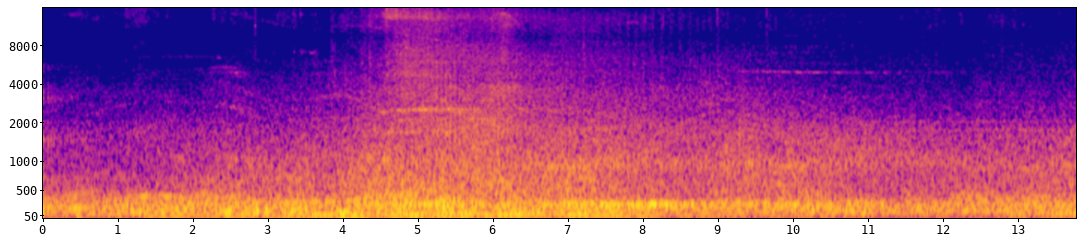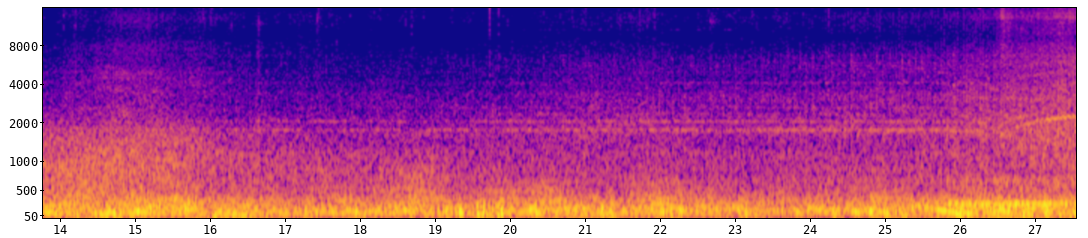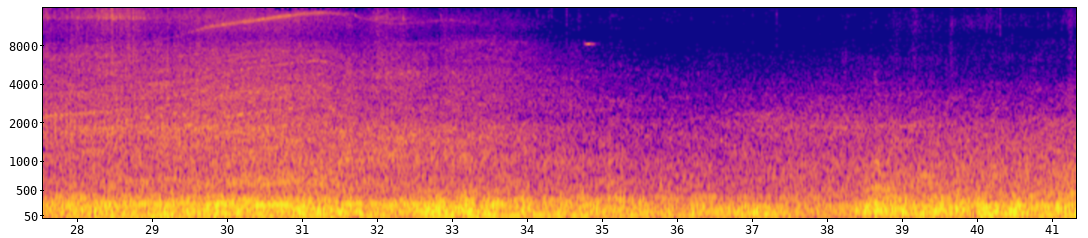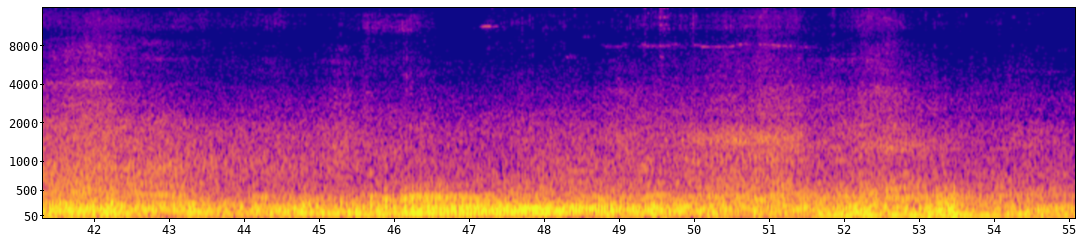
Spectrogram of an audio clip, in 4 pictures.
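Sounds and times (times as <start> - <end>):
vehicles passing: 0.0 - 55.0.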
